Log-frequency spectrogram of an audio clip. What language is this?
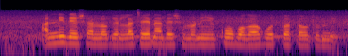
Telugu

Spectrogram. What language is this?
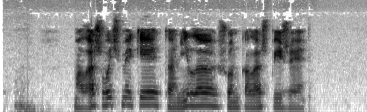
Mari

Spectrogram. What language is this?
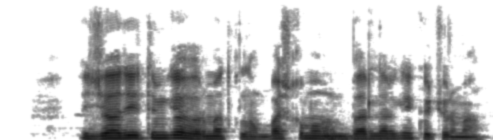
Uyghur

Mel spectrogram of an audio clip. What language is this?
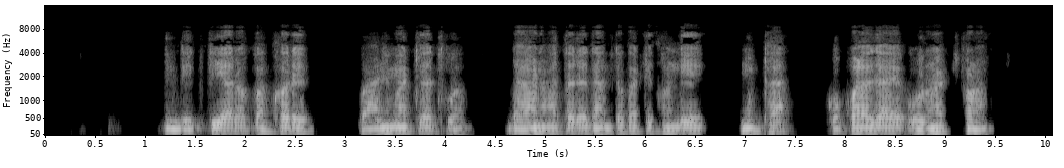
Odia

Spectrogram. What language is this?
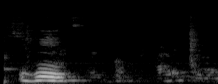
Aja (Benin)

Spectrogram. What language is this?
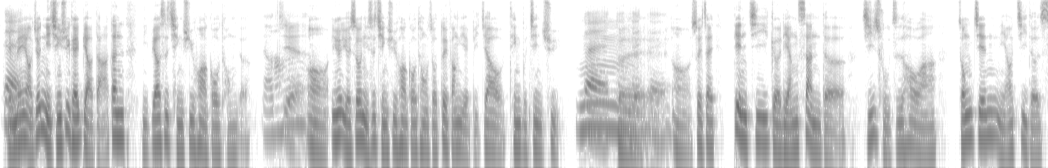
Chinese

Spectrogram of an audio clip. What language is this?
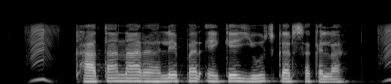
Bhojpuri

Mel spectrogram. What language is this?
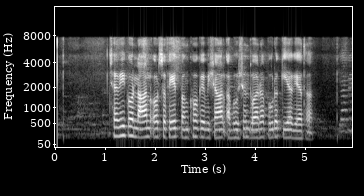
Hindi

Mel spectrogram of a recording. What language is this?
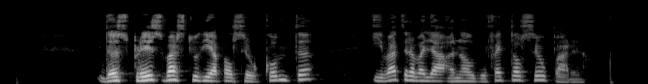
Catalan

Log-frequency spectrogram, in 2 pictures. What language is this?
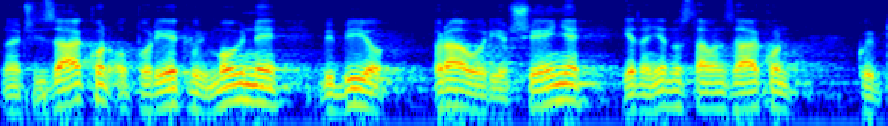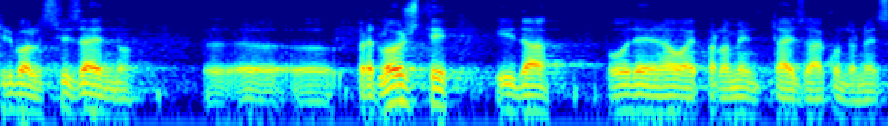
Croatian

